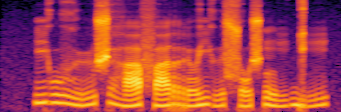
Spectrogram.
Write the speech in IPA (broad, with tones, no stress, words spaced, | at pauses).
ju˥ɣʉː˨˥ʃ ɦa˨˥fa˨˥rɵ˨˥ jɨ˨˥so˨˥ʃŋi˨˥ ɡi˨˥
